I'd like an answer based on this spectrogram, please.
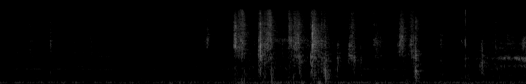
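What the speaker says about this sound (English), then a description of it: "Again, shuffle, and then we'll draw her starting hand." Arkham Horror card game deck being shuffled at a table: a quiet riffle of flicking cards builds into a busier burst of rapid, crisp card slaps and clicks, fairly close and without talk.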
